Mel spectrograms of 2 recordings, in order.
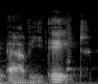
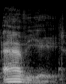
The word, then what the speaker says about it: AVI-8: Today we take a look at the latest model issued by AVI-8, or AVI-8, however you want to pronounce it.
